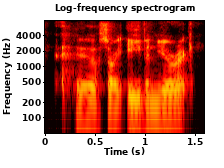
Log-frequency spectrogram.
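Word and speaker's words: Ivan Jurić: We brought in Ivan Juric, Ivan Juric, to give him his correct pronunciation, and he's made things better.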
